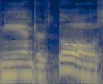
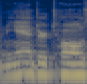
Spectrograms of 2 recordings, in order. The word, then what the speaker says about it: Neanderthal: we all called them Neanderthals instead of Neanderthal but just remember Neanderthal is a German word and the Germans aren't too good at pronouncing the th sound Neanderthals were the dominant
